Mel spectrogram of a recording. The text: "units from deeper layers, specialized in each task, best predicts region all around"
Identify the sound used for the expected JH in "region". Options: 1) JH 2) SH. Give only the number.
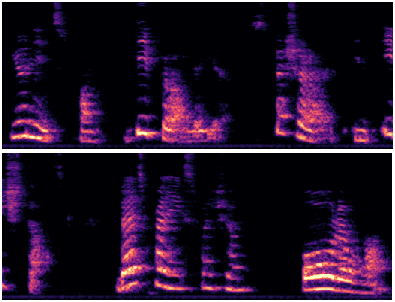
2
